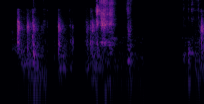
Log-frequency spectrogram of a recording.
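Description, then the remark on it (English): Crisp crunching of a snack being chewed, several bursts in quick irregular succession, then a pause before one more crunchy bite; no talking. “That was a well-timed crunch, by the way.”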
